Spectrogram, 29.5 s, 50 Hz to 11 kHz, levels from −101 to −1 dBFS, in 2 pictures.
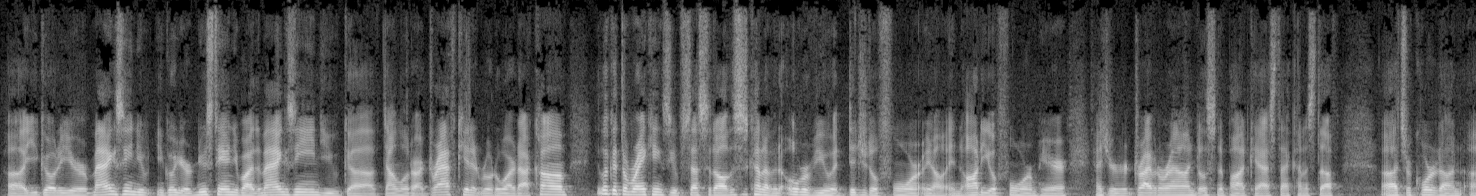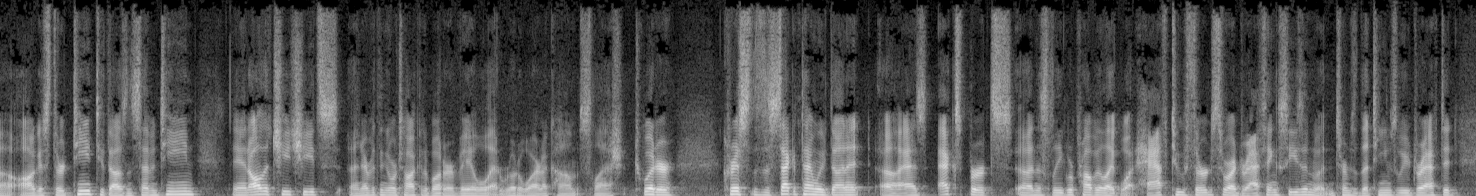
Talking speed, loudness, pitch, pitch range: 240 wpm, -21 LUFS, 125 Hz, 115-145 Hz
